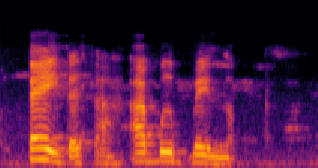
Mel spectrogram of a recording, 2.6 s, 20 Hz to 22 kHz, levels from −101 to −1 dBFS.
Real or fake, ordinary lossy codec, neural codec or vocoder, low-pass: real; Opus, 24 kbps; none; 7.2 kHz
